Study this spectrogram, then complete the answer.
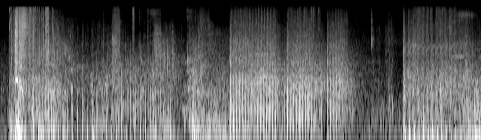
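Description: Video game shooter gunfire: dense bursts of rapid automatic fire and single shots rattle almost continuously, pausing briefly before resuming, with faint voices underneath.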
